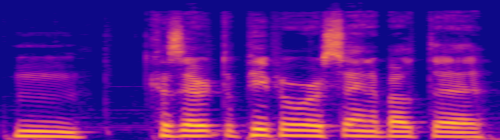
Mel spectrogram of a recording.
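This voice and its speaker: A man's voice: fairly high pitch, flat delivery, moderate pace, dark tone, clean tone, soft background music. A man hosting a casual panel chat, rambling a little and repeating words as he goes. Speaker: host of a hobby panel show.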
